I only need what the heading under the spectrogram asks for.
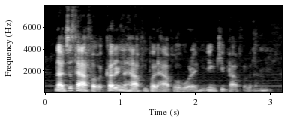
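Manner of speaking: soft, sarcastic, teasing tone. Speaker in a math lesson telling listeners to put something away, sarcastic. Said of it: "I'm being sarcastic".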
